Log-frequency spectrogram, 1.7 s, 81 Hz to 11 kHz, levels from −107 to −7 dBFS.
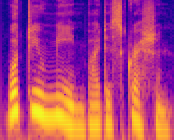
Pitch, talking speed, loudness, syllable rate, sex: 160 Hz, 205 wpm, -18 LUFS, 5.0 syllables/s, female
